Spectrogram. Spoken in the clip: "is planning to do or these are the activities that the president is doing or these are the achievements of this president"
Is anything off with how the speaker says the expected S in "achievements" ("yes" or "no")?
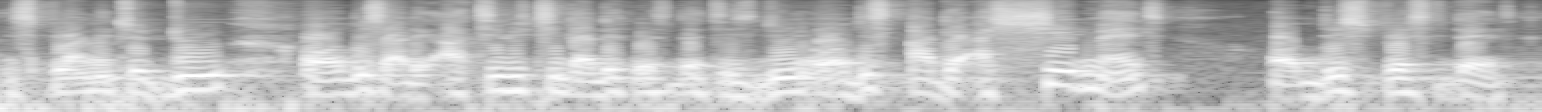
yes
